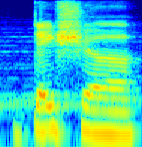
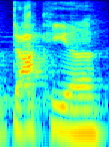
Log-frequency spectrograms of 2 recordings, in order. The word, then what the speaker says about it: Dacia: mean building programs welfare the conquest of Dacia or dakia if you want to pronounce it that way um of which trajan's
